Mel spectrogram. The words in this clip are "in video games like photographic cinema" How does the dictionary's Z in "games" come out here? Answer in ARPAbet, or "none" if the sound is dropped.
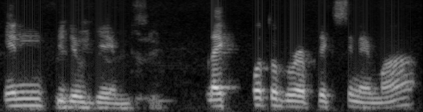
S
